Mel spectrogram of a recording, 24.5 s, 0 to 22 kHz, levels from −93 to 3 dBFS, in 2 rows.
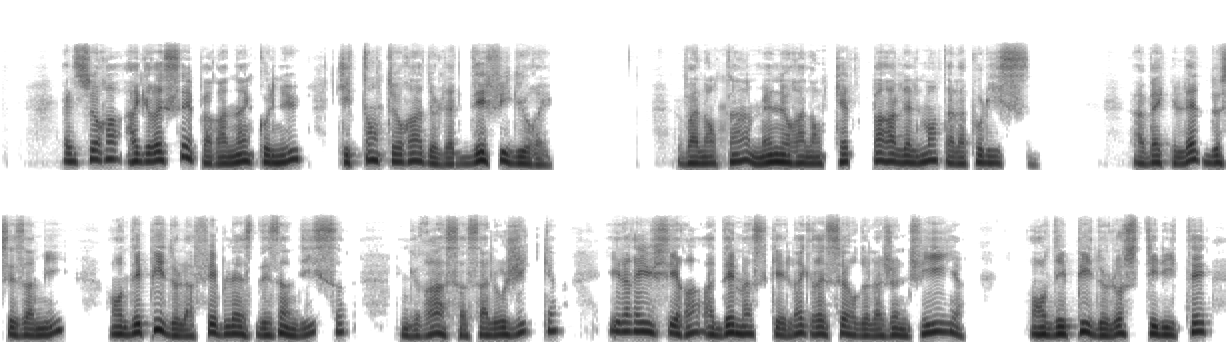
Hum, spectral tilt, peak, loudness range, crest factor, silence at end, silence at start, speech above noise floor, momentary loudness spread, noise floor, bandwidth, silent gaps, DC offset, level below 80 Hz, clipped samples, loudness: none; -7.5 dB/octave; 0 dBFS; 3 LU; 16 dB; 0.2 s; 0.6 s; over 73 dB; 10 LU; under -90 dBFS; 8.6 kHz; none; under 0.1%; -50 dBFS; under 0.1%; -18 LUFS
